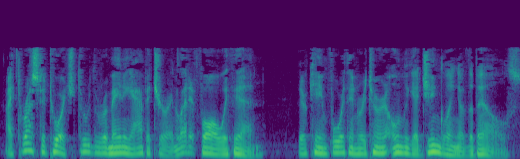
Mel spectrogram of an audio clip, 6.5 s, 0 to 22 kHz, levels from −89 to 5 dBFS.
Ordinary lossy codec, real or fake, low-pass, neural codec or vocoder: MP3, 32 kbps; real; 7.2 kHz; none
